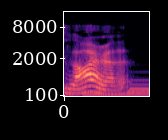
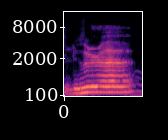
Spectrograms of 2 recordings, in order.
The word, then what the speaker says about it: Luh'ra: It's Lara, like Lara. I know a lot of people think that my name is like pronounced Luh'ra. Luh'ra Um. yeah, I thought like if I make my debut EP called Lara, people would catch on that it's not Yeah. Luh'ra, it's Lara.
